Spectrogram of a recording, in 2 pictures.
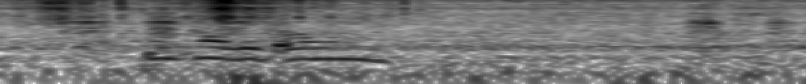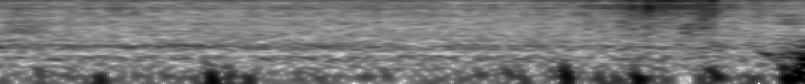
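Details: Continuous low hum of honey bees swarming around hives opened for their honey, with a brief human voice near the start and faint bumps and handling noises toward the end.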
